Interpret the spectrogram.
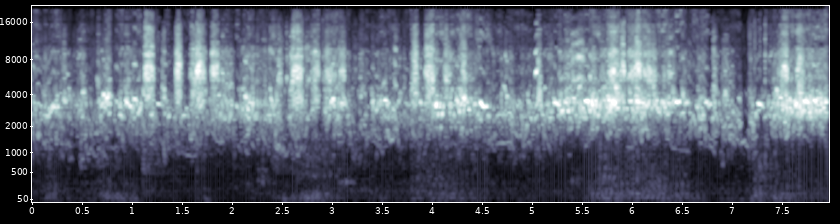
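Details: Budgerigar aviary colony with a continuous, overlapping chatter of high chirps and short squawking calls, building louder toward the end.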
